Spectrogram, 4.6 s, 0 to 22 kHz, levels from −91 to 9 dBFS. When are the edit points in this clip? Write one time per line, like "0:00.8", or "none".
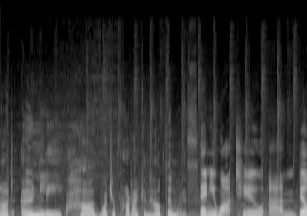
0:02.8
